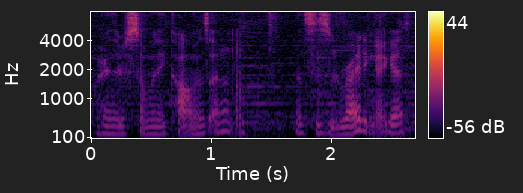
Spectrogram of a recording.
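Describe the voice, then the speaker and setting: A woman's voice: on the low side, steady tone, rapid-fire, creaky, music in the background. A young woman streamer doing a dramatic story reading with playful asides to her chat.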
